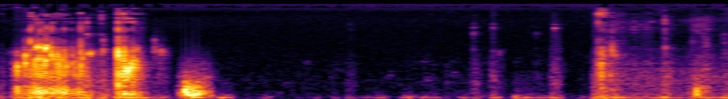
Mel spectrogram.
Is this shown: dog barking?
no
